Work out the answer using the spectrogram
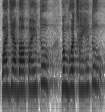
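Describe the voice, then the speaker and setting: A man voicing a gentle teenage girl who speaks softly and earnestly to a stranger. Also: very high voice, level tone, moderate pace, in a large hall, voice pushed up. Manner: soft, pleading.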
